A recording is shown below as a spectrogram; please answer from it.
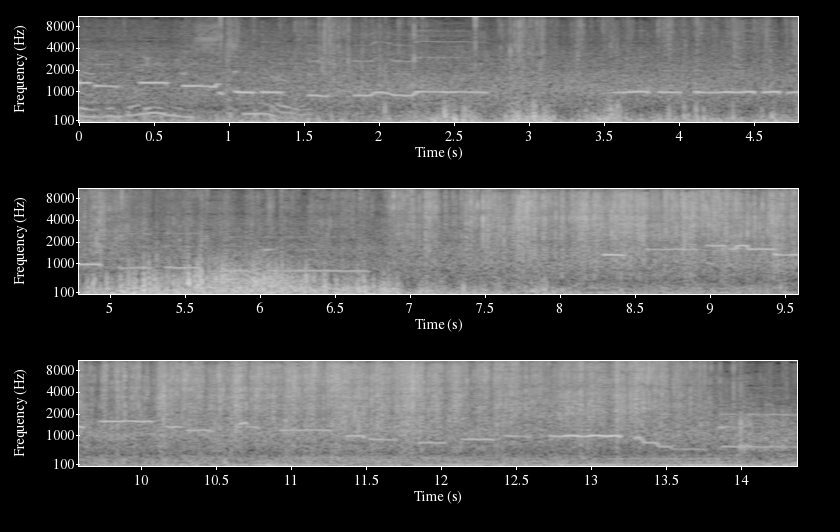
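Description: A plastic recorder playing a slow tune of single held notes that step up and down in pitch. A short burst of rustling noise comes about five seconds in.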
